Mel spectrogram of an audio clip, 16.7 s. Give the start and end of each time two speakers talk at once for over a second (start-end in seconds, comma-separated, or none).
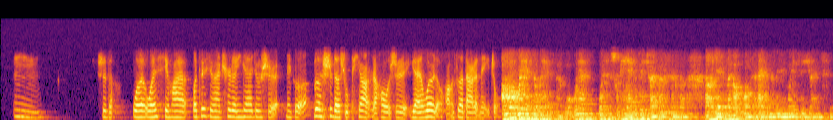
none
